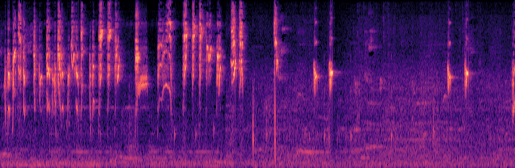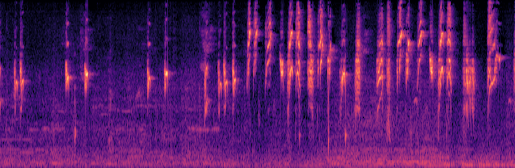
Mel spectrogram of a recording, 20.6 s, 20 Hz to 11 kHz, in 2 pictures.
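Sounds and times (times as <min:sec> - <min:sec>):
long-tailed shrike scratchy squawking chatter: 0:00.0 - 0:20.6.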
